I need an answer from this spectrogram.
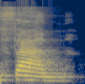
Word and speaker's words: femme: vote One more time pronunciation repeat after me in fam with the a sound fam. a num late TS mute legality travail education le vote Okay, now let's talk about the woman in different jobs fam don't different mate.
